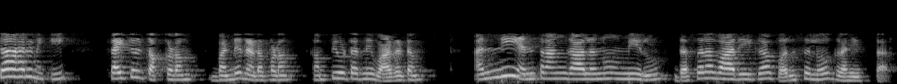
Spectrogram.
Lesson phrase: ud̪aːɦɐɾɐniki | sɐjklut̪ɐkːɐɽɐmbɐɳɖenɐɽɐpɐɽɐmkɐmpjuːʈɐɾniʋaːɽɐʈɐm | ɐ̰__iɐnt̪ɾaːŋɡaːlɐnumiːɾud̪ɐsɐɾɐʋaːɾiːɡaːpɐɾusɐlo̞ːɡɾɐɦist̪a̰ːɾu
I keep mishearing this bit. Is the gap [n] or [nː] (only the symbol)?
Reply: nː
